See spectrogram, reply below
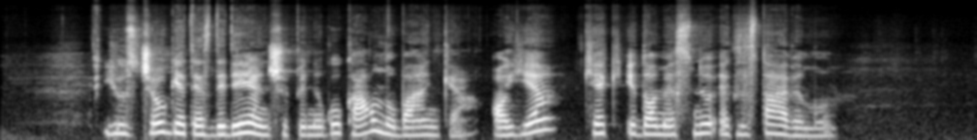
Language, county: Lithuanian, Tauragė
